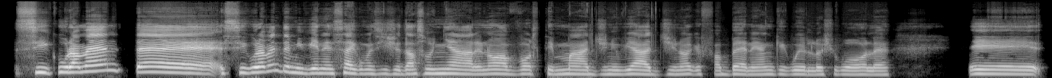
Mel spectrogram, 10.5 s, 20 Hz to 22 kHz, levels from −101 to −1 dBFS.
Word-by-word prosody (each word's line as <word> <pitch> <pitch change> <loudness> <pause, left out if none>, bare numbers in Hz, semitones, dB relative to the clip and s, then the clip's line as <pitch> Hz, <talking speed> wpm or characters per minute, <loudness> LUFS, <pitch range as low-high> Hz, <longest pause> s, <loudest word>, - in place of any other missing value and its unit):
Sicuramente 245 - +5
sicuramente 245 +7 +1
mi 220 -2 -2
viene 200 0 -1
sai, 200 0 -1
come 180 0 -7
si 175 - -12
dice, 170 -1 -8
da 175 +2 -3
sognare, 185 -2 -2
no, 180 +1 -2
a 175 - -1
volte 175 +1 -8
immagini, 165 -1 -5
viaggi, 165 -2 -4
no, 170 +2 -6
che 165 0 -11
fa 155 -1 -12
bene, 155 -1 -5
anche 165 0 -9
quello 155 -1 -6
ci 155 +1 -15
vuole. 150 -1 -6 0.7
Ehm 175 -1 -2
175 Hz, 135 wpm, -21 LUFS, 165-210 Hz, 0.7 s, Sicuramente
